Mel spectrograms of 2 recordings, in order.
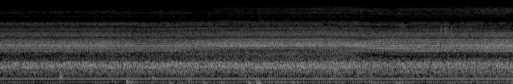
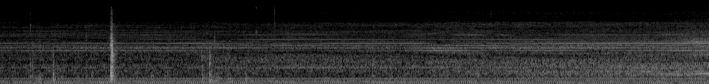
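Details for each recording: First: Cheap Chinese battery charger's small cooling fan after being cleaned and lubricated: it spins with a soft, even hiss and faint steady tone, no rattle or squeal, no longer squealing; runs smooth and quiet. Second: Cooling fan in a Chinese battery charger before lubrication: steady rushing roar with a thin whistle swelling louder over several seconds. Dry, dusty fan bearing; oiling the fan stopped the squeal.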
